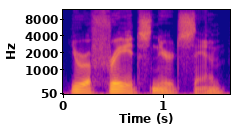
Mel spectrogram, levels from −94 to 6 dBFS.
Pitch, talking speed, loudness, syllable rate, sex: 85 Hz, 145 wpm, -19 LUFS, 4.5 syllables/s, male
